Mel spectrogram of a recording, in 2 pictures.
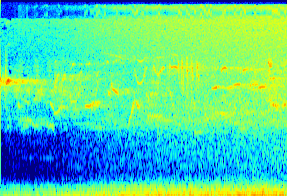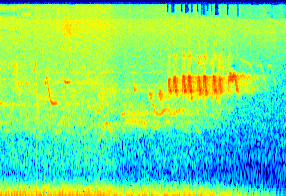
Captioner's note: birds chirping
